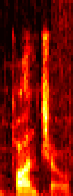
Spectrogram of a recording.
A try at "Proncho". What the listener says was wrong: Proncho. There's an R in there.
